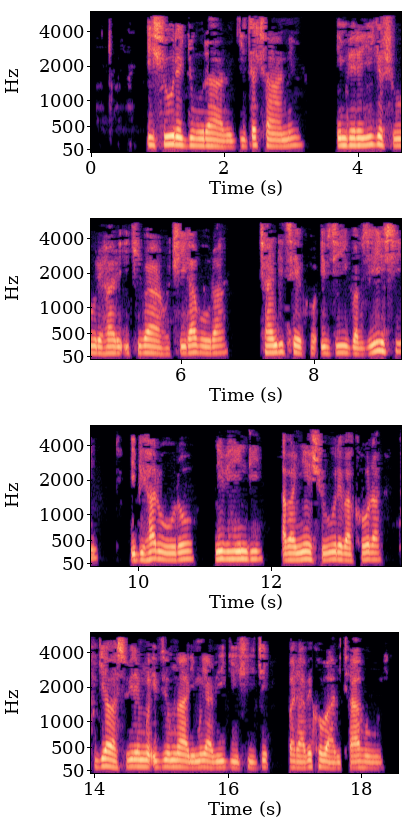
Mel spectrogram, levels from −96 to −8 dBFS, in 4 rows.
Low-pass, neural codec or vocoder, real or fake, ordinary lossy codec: 5.4 kHz; none; real; MP3, 24 kbps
